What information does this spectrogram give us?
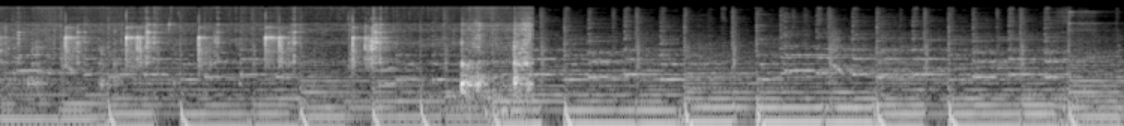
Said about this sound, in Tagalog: Ngayon, haluin natin ang bawang para hindi masunog.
